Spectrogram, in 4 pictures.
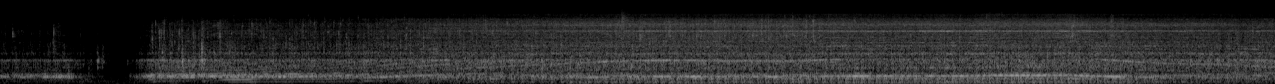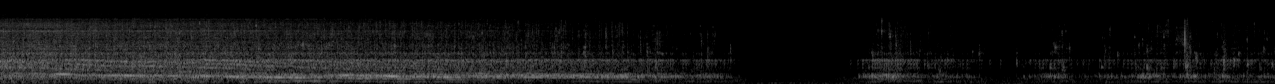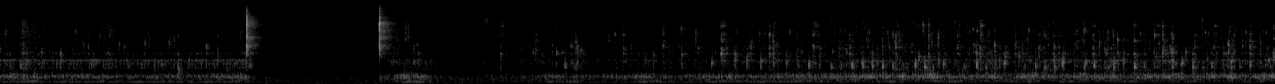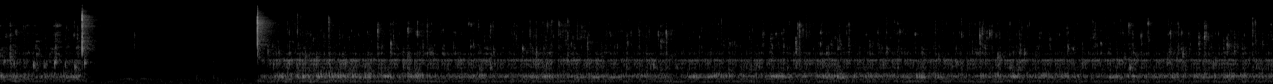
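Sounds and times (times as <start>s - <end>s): toy washing machine motor whining: 0.0s - 20.0s
sharp clicks: 29.3s - 29.6s, 40.8s - 41.0s.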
